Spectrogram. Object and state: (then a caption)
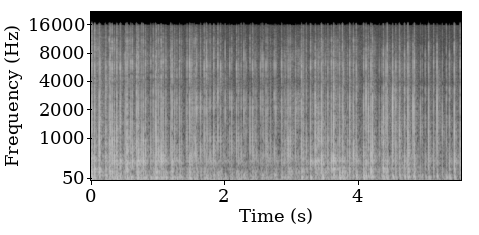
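Clear plastic zip pouch. Long nails tap rapidly on the clear plastic face of a small, flat zip pouch that holds a printed yellow card. The result is a dense, steady run of quick, crisp plastic clicks with a crackly texture. Each tap dies away almost instantly.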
